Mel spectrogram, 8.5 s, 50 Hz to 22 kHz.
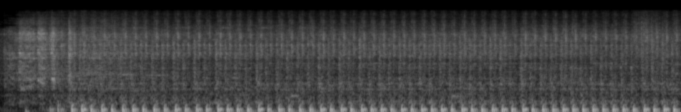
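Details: Sniper 150 single-cylinder motorcycle after idle adjustment for hard starting; standard idle is 1,300–1,500 rpm, and below 1,000 rpm it is hard to start. Steady, even idle with a regular low thumping beat, no misses; properly set.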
